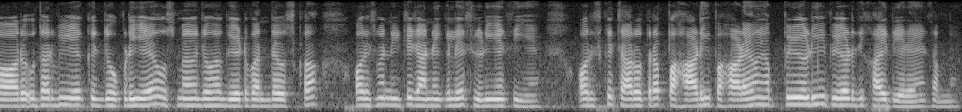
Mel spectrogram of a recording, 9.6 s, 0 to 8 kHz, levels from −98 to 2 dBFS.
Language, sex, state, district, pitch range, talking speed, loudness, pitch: Hindi, female, Himachal Pradesh, Shimla, 170-190 Hz, 250 wpm, -17 LUFS, 180 Hz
